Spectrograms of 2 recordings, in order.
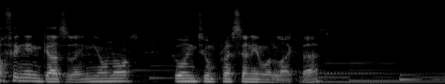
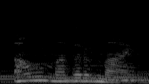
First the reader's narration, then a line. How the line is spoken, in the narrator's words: whispered Queen to Geralt, raising her eyes to the vault for a moment in silent resignation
